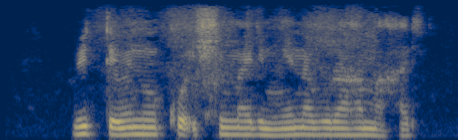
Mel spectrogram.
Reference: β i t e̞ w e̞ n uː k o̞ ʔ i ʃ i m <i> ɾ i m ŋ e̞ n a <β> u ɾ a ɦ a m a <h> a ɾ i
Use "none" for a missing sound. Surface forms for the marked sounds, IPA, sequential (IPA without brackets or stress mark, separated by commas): a, β, h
